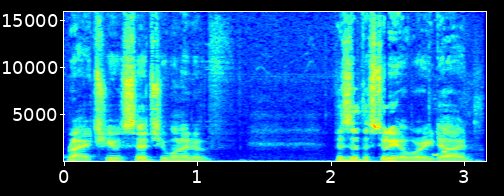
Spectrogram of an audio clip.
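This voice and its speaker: A man's voice: medium pitch, steady tone, a little fast. A young man streaming a video game, reading along and making joking asides. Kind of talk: let's play commentary. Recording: game music behind voice. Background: video game music.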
